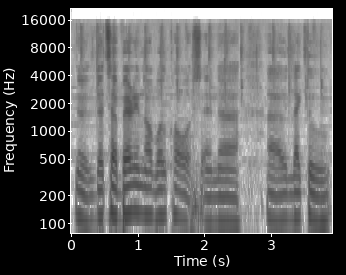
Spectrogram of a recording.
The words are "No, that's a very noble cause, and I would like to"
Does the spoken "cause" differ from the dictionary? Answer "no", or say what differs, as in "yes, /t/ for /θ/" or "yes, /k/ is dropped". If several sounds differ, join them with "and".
yes, /s/ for /z/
